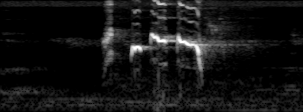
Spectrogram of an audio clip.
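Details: Sooty-headed bulbul challenging a rival with one phrase: a short sharp opening note, then a liquid rising-and-falling run ending in a downward slur.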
